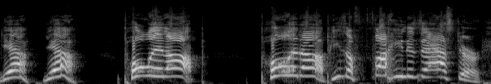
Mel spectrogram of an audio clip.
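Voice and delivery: very high, loud imitated yelling; hammed-up screamed taunt; mock-furious shriek. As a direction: shriek a dare at an ex. Retold screaming fight, Michelle daring him.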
